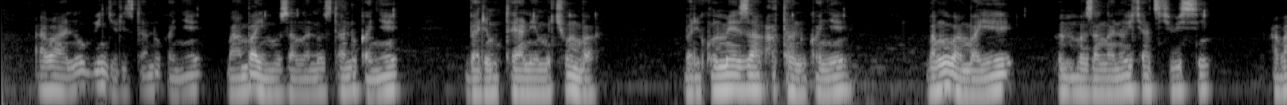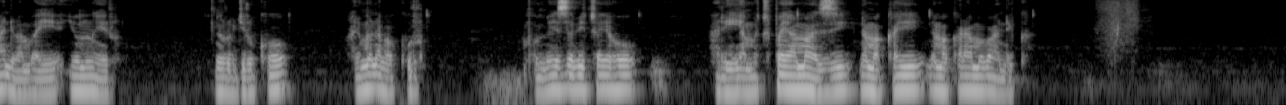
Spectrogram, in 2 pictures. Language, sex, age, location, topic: Kinyarwanda, male, 36-49, Huye, health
